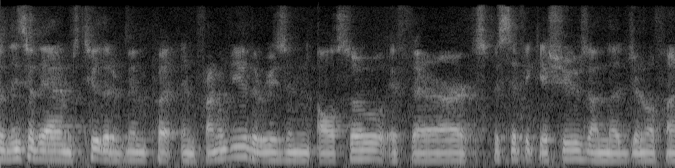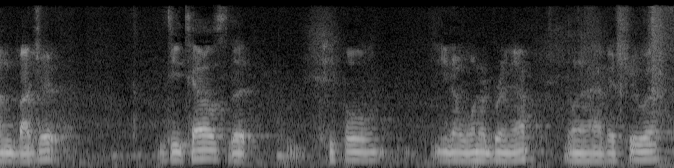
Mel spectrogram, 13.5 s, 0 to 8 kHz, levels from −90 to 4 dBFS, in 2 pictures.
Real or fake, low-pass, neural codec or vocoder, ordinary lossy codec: fake; 7.2 kHz; codec, 16 kHz, 6 kbps, DAC; AAC, 32 kbps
